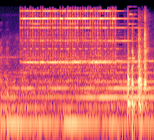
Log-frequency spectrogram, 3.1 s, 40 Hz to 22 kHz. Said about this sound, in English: But there was one other facility whose phone rang off the hook that night. The first communication came in at 8:16 p.m.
